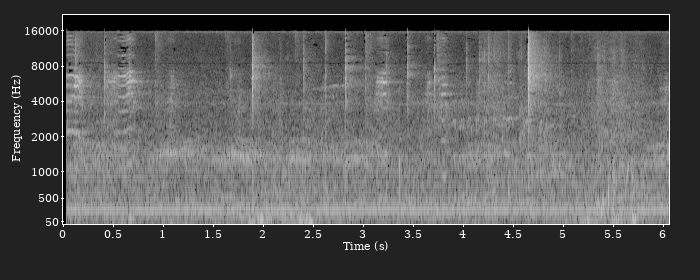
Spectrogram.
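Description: Birds calling in a tree canopy, with scattered short ticks and one sharper click about three-quarters of the way through, over a steady low hum.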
